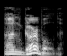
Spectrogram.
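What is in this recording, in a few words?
"ungarbled", British English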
